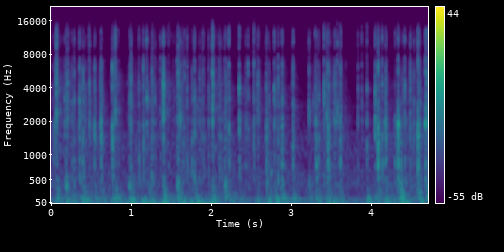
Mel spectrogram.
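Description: Fingertips type quickly on the plastic keys of a backlit black plastic gaming keyboard. A steady, rapid stream of short, bright clicks and clacks sits over a soft low thump from each key bottoming out. Each keystroke dies away almost instantly.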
